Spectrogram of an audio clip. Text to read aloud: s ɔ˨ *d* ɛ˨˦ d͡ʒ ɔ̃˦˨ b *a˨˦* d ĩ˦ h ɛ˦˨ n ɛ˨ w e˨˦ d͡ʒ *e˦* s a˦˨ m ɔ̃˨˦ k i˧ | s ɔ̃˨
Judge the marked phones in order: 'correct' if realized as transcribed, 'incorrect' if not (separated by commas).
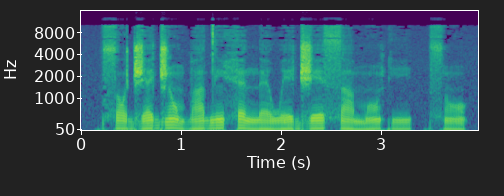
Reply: incorrect, correct, correct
